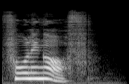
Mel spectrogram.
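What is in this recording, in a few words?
"falling off", English, British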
